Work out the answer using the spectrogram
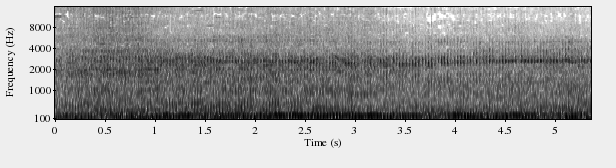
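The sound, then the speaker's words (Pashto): Noisy, faulty auto-rickshaw engines produce a rough, continuous drone that stays steady and loud throughout, with no voices. “هر ډول شور، د رکشو ناکاره आवाजونه،”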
